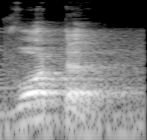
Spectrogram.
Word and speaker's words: water: So the pronunciation of word water, we will say it water, not water.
